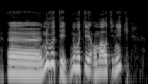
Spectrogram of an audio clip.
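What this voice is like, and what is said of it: Briefly put-on accent. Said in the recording (French): “pourquoi j'ai fait l'accent?”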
